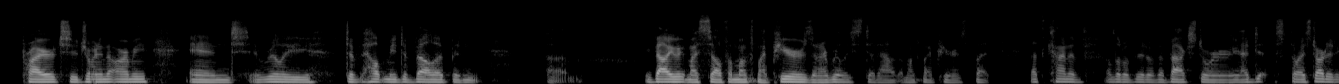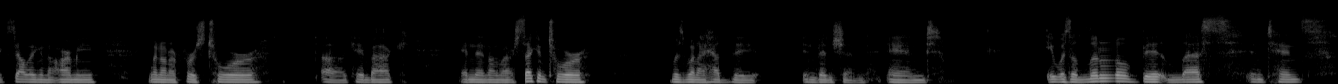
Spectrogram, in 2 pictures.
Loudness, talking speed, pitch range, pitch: -36 LUFS, 165 wpm, 105-115 Hz, 110 Hz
